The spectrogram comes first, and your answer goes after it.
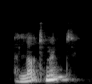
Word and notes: allotment: British English

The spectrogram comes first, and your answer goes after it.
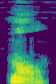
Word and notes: mall: Australian English

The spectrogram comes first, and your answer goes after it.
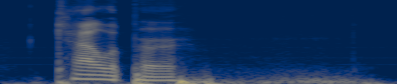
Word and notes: caliper: American English

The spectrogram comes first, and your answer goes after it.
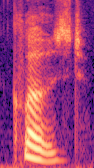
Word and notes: closed: American English

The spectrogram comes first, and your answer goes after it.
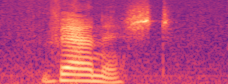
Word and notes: vanished: American English

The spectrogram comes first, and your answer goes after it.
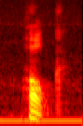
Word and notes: hulk: American English

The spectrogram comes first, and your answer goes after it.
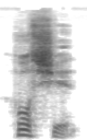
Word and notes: horseshit: Australian English

